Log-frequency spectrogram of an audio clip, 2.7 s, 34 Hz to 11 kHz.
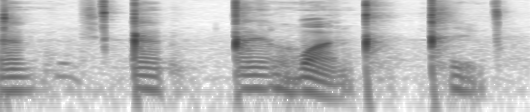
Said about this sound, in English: It's it's a 5/4 clave that my percussionist showed me, Antonio Sanchez. Wait, clap it for me.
